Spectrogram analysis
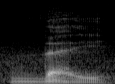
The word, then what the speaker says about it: they: The E and Y at the end make the long sound A, they.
